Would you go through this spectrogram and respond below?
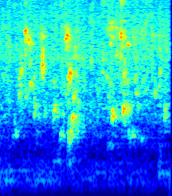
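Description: Water runs and splashes while kimchi ingredients are washed outdoors, a brief close hiss of flowing water with bright dripping and sloshing, no talk.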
